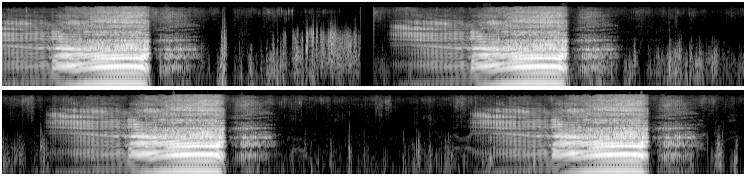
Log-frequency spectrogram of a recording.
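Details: Mooing cow on the move: four deep, drawn-out moos, each swelling in loudness over about a second and a half, recurring every four seconds, with light ticking and rustling in the gaps.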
